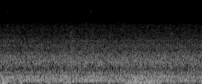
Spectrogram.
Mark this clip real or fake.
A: real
